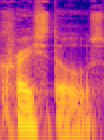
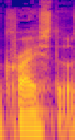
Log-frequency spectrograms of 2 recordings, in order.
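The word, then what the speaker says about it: Christos: son thing okay because Greek people call Christ Christ those or Christ those that's how you say it in Greek in Hebrew you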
